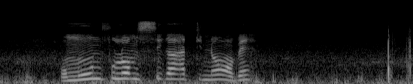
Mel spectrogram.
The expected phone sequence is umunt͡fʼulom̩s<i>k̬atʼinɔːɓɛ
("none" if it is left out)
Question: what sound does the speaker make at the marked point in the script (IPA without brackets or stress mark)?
i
